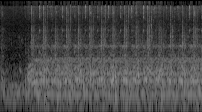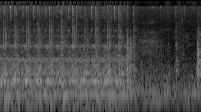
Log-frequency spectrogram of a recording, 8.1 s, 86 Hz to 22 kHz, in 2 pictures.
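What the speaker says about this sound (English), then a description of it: "now we're going to sew the 1/4 inch seam" A sewing machine stitches a quarter-inch seam on a quilt block, a steady close mechanical whir running for about six seconds before stopping.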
